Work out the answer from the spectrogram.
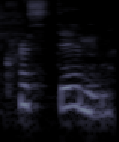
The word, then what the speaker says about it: Kristen: keep calling her Christian that's her name it's Kristen that's Harvey my dog hi Harvey he's making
